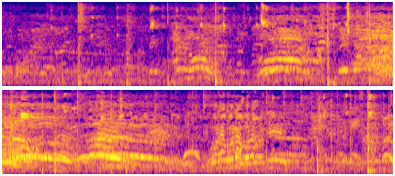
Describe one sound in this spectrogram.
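A volleyball is struck with loud slaps.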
